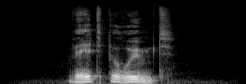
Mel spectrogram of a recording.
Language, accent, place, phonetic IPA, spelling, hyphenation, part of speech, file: German, Germany, Berlin, [ˈvɛltbəˌʁyːmt], weltberühmt, welt‧be‧rühmt, adjective, De-weltberühmt.ogg
- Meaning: world-famous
